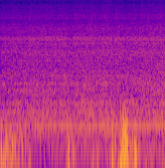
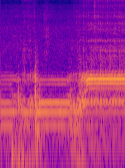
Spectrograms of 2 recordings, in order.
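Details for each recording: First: So okay na yung starting niya mga kalikot. Ayan o ang lakas oh. Hindi na napipigilan. So ibig sabihin okay yung kanyang motor mga kalikot. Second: Desk fan motor hums steadily and won't start unless the blade is spun by hand, then pitch climbs to speed. Shaft bushing turns freely, so another motor fault is suspected.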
